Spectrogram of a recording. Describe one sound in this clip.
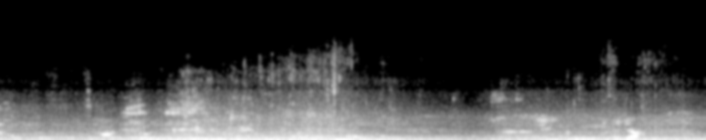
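Shallow waves wash and fizz over sand.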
